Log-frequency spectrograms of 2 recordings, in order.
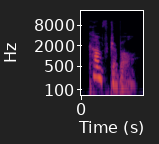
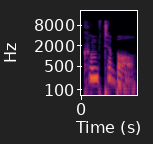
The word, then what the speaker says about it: comfortable: Comfortable, we say cumf-table, not com-for-table.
